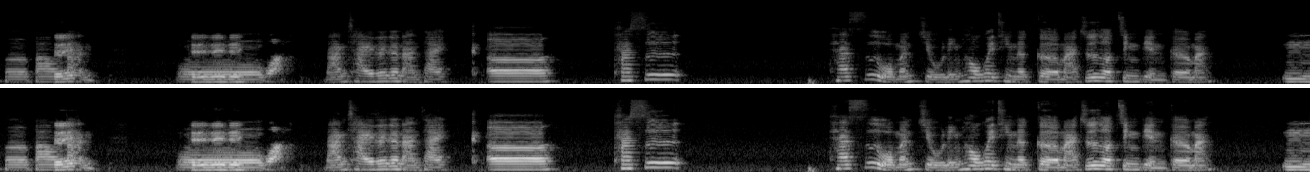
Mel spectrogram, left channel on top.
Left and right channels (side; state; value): left; quieter; 8.2 dB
